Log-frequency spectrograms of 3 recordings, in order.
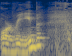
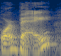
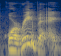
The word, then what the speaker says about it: Oribe: In one of my previous videos, I called it Oribe, and I guess it's actually, you pronounce it Oribe. I've also seen it pronounced Oribe.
